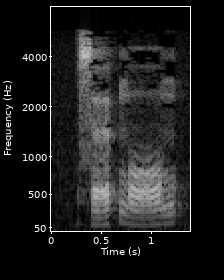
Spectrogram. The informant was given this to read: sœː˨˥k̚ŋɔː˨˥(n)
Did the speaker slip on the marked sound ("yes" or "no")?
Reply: yes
